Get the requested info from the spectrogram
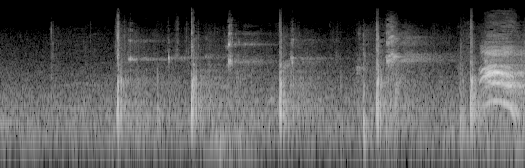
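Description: Tennis rally on a hard court: a racket strikes the ball five times, about a second apart, with short sneaker squeaks on the court between shots. Before the first strike there is only a faint crowd hush.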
